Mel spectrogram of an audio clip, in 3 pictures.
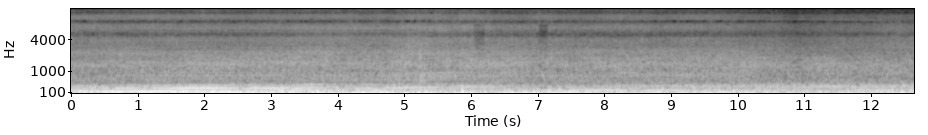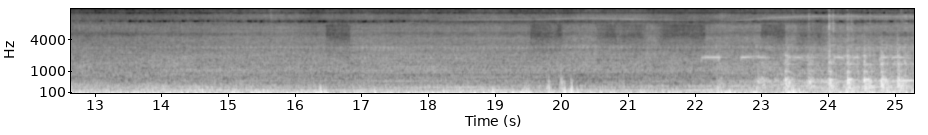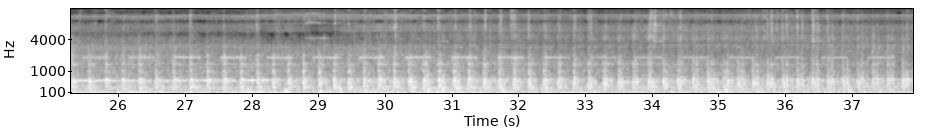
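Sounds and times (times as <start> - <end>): diesel engine running: 0.0 - 37.9
travel alarm beeping: 22.2 - 37.8
steel tracks clattering: 22.2 - 37.9.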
